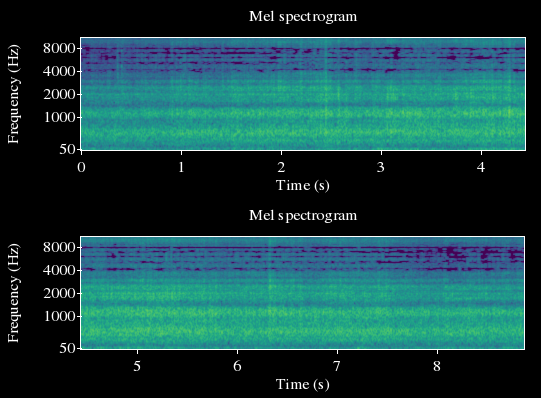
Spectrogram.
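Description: Skateboard wheels rolling steadily over asphalt, an even rolling noise with a few light clicks.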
